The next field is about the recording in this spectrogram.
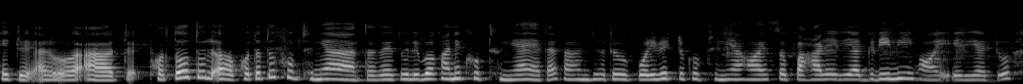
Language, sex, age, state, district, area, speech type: Assamese, female, 30-45, Assam, Udalguri, urban, spontaneous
